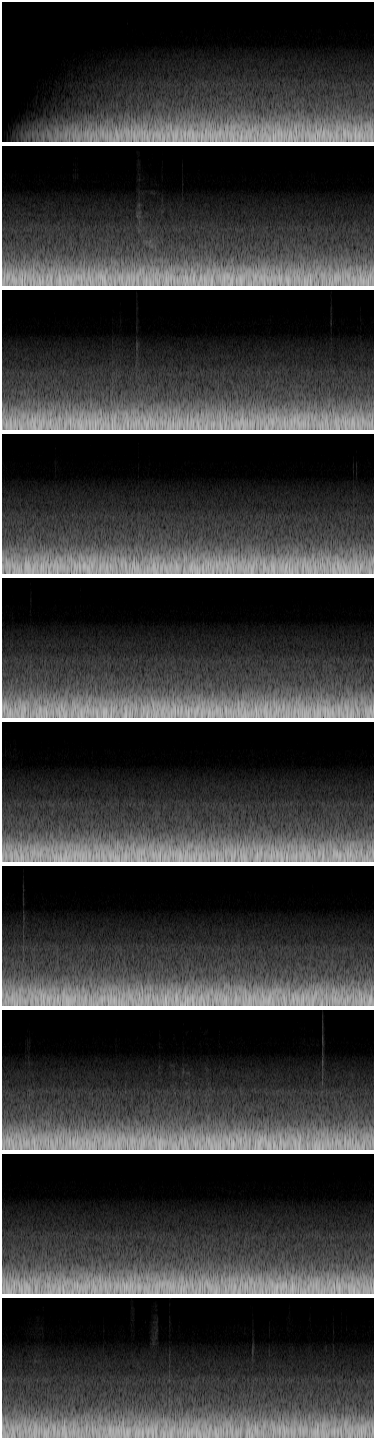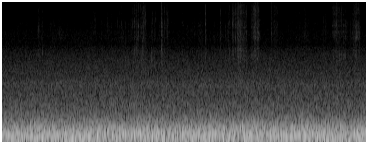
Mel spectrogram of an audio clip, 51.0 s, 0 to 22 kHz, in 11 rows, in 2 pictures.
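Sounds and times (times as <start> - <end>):
Boeing 777 inflight cabin ambience: 0.3 - 51.0.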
